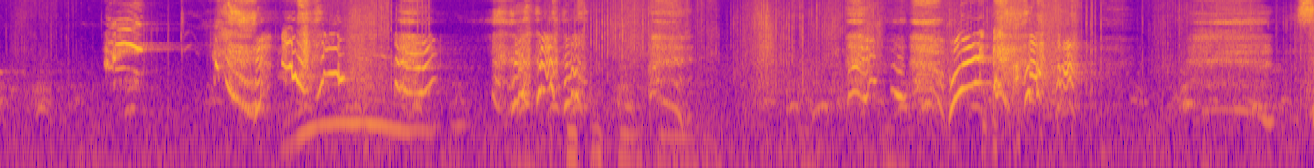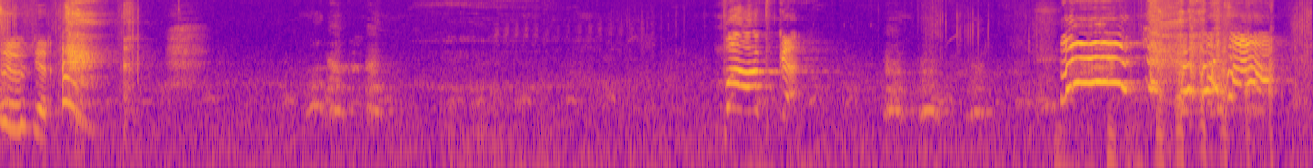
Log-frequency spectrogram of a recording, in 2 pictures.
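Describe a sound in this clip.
A young woman shrieks and laughs excitedly close by.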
